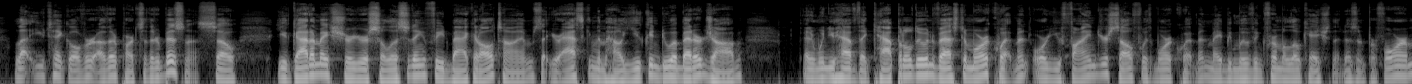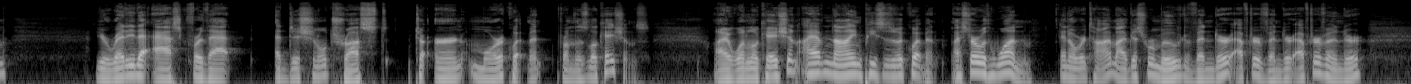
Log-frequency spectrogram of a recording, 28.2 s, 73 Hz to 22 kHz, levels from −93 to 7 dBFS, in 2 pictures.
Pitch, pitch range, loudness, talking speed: 110 Hz, 100-130 Hz, -30 LUFS, 210 wpm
